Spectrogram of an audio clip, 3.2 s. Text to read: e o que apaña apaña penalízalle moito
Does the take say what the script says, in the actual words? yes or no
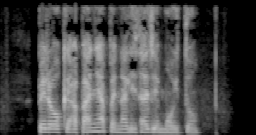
no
